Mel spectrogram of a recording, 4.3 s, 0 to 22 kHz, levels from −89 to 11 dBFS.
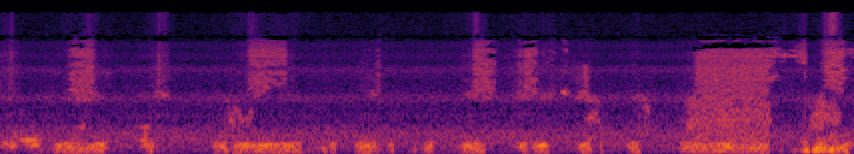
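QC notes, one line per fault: Throughout, speech suppressed in double talk: the speech keeps dipping, about 20 dB at worst, likely an echo canceller ducking everything while both sides overlap.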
